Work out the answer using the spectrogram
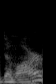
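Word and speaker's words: dammar: because Dammer varnish, and I pronounce it Dammer, but a lot of people pronounce it Damar, but Dammer varnishes are still very popular.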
